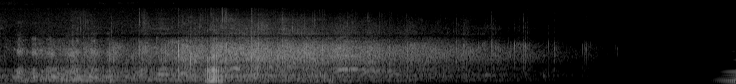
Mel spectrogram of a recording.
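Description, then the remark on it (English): A crowd applauds steadily at a church service, a dense wash of many hands clapping that holds strong for several seconds, then thins and fades out, followed by brief silence. “Put your hands together.”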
